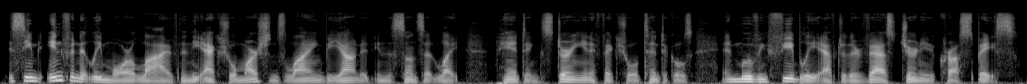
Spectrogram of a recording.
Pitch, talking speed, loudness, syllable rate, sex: 95 Hz, 170 wpm, -21 LUFS, 5.6 syllables/s, male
